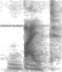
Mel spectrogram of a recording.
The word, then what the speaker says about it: bight: एक है वो बाइट, काटना, वो क्या स्पेलिंग है? हाँ, BI है। ओके, सो BIGHT, ठीक है ना? बाइट।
